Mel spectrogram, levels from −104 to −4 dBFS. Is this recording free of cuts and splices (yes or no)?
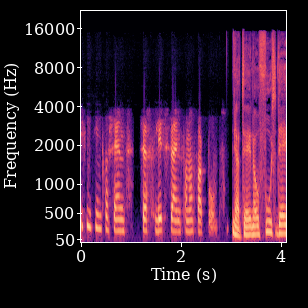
yes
